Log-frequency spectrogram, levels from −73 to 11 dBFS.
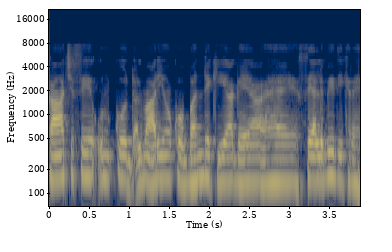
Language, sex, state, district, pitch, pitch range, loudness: Hindi, male, Punjab, Kapurthala, 145 Hz, 135-150 Hz, -18 LUFS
